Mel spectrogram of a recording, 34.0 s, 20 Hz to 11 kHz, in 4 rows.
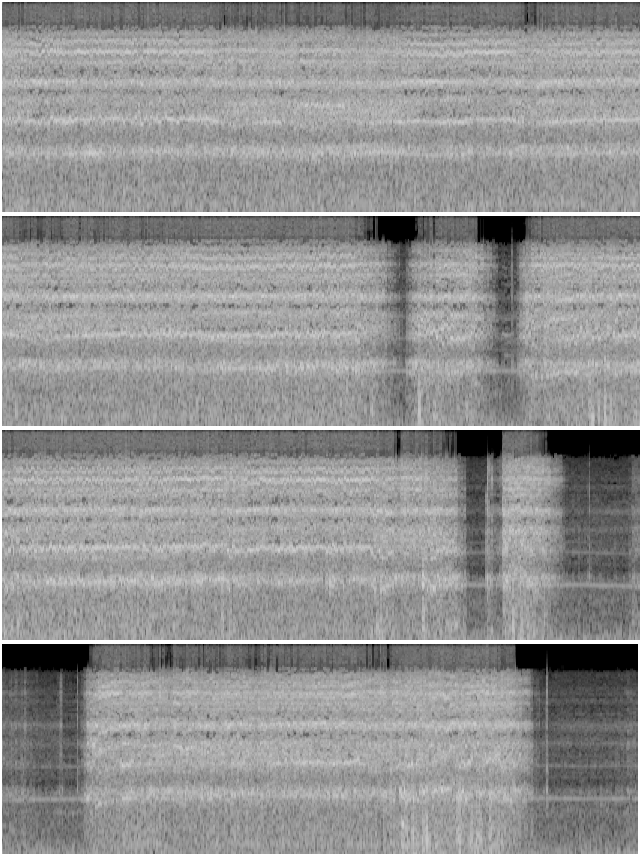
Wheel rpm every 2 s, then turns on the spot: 230, 230, 220, 230, 230, 230, 150, 100, 200, 220, 230, 150, 30, 140, 230, 230, 60.
14-16 24-26 32-34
